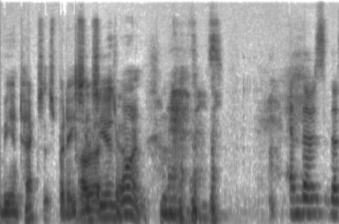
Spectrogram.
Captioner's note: laughs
